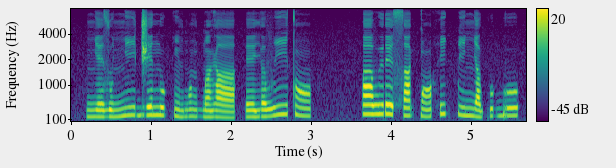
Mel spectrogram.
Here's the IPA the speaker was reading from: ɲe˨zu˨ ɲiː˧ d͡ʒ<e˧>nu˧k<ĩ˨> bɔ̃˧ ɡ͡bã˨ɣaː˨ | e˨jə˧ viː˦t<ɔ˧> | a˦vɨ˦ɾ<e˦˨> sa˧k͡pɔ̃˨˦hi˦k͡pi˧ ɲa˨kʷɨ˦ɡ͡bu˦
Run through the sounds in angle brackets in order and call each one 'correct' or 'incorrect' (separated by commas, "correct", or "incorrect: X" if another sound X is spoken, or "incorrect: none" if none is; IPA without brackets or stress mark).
incorrect: e˦, correct, incorrect: ɔ̃˧, correct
